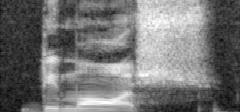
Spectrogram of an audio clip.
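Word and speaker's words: dimanche: है Sunday Sunday को French में बोलते हैं दि मश इसका स्पेलिंग है यानी कि दे ई एम आ एन से आश अ दि मोश दि मश दिमोस मीस होता है संडे दिमोस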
